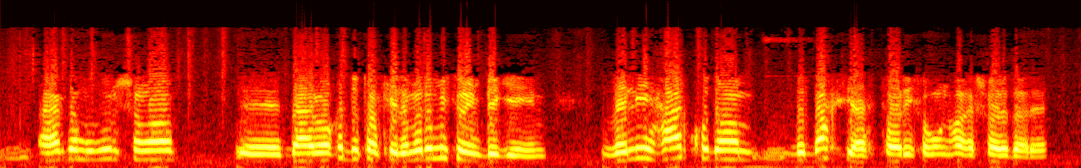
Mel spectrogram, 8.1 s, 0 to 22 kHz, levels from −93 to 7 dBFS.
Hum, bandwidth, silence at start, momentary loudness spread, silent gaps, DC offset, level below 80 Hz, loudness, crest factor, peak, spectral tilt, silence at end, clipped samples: none; 10.5 kHz; 0.15 s; 7 LU; none; under 0.1%; -50 dBFS; -10 LUFS; 10 dB; 0 dBFS; -5 dB/octave; 0.25 s; 0.1%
